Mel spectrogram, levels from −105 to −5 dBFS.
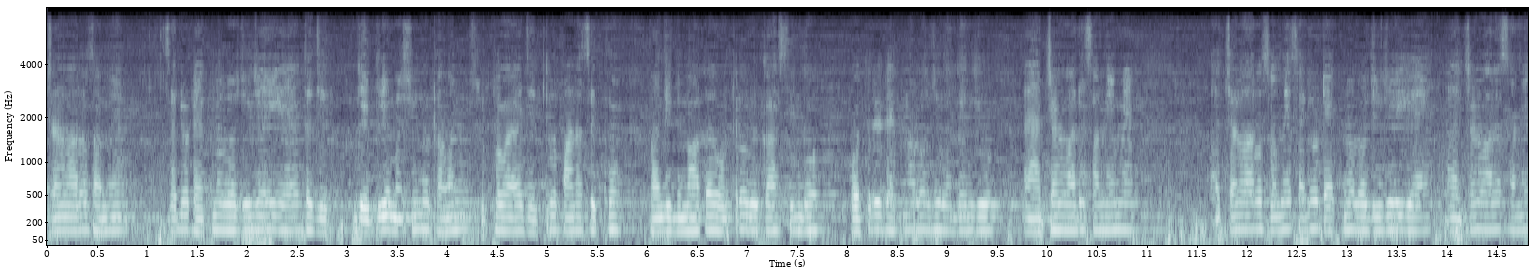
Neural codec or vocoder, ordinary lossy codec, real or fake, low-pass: codec, 44.1 kHz, 2.6 kbps, SNAC; none; fake; 7.2 kHz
